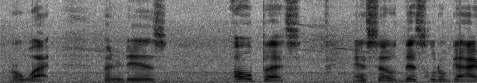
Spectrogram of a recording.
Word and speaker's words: OUPES: So it's pronounced OUPES. I had to ask because I didn't know if it was OUPES, or what, but it is OUPES.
